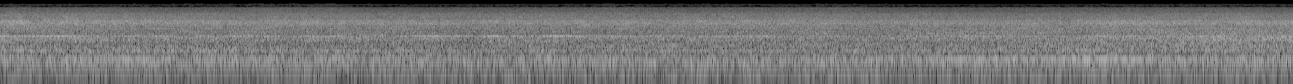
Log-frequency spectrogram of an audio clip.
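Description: Airliner jet engines running steadily: a constant rush of noise with a steady high whine over a lower hum.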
